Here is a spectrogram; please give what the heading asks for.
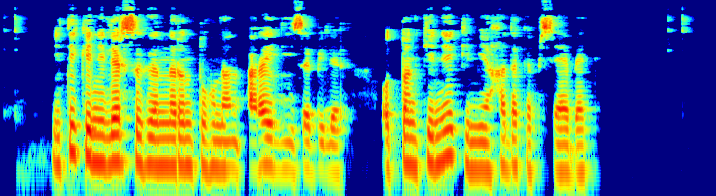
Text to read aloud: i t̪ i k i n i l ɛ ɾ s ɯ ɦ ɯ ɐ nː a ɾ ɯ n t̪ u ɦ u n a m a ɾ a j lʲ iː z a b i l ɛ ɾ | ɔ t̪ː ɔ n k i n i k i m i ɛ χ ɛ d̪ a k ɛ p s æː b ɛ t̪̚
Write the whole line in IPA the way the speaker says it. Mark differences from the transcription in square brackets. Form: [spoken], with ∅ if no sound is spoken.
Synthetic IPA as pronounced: i t̪ i k i n i l ɛ ɾ s ɯ ɦ ɯ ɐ nː a ɾ ɯ n t̪ u ɦ u n a [n] a ɾ a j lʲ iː z a b i l ɛ ɾ | ɔ t̪ː ɔ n k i n i k i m i ɛ χ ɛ d̪ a k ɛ p s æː b ɛ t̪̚

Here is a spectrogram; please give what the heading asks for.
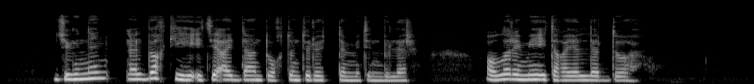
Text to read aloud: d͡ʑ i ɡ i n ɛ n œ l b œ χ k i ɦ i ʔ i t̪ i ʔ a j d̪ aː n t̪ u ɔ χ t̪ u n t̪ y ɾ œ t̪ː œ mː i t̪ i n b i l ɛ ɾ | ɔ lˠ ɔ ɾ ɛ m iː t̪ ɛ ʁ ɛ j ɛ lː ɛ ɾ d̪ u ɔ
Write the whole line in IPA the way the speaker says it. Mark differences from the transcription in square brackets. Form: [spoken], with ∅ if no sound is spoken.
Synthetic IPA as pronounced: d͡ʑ i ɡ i n ɛ n œ l b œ χ k i ɦ i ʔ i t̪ i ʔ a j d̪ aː n t̪ u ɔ χ t̪ u n t̪ y ɾ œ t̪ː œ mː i t̪ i n b i l ɛ ɾ | ɔ lˠ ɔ ɾ ɛ m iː t̪ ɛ ʁ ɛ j ɛ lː ɛ ɾ d̪ u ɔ

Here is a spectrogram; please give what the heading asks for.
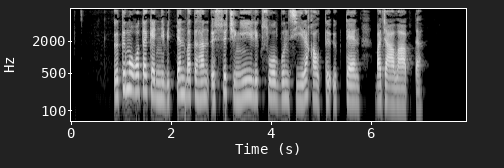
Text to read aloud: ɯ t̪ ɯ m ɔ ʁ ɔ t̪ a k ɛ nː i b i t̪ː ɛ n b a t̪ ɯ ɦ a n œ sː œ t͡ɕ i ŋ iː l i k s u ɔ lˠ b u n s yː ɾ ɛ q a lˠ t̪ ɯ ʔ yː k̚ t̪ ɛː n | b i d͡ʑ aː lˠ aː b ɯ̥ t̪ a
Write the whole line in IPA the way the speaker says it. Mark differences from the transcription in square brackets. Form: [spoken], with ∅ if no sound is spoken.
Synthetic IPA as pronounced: ɯ t̪ ɯ m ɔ ʁ ɔ t̪ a k ɛ nː i b i t̪ː ɛ n b a t̪ ɯ ɦ a n œ sː œ t͡ɕ i ŋ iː l i k s u ɔ lˠ b u n s [iː] ɾ ɛ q a lˠ t̪ ɯ ʔ [y] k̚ t̪ ɛː n | b [a] d͡ʑ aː lˠ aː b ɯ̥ t̪ a

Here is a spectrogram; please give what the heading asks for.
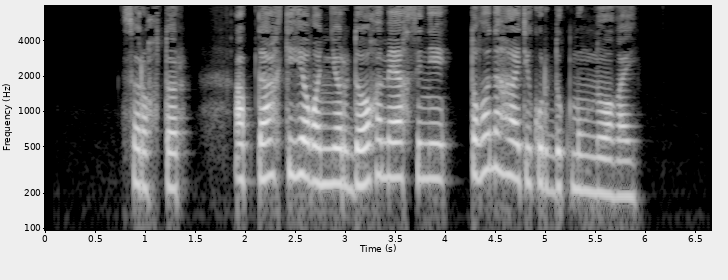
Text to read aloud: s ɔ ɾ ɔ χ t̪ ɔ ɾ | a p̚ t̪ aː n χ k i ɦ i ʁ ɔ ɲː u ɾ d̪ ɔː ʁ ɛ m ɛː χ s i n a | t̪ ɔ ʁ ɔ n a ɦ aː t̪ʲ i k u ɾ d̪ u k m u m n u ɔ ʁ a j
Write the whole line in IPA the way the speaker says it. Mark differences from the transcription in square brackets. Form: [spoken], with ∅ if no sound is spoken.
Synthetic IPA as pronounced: s ɔ ɾ ɔ χ t̪ ɔ ɾ | a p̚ t̪ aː [∅] χ k i ɦ i ʁ ɔ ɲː [ɔ] ɾ d̪ ɔː [χ] ɛ m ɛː χ s i n [i] | t̪ ɔ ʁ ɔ n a ɦ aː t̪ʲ i k u ɾ d̪ u k m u [ŋ] n u ɔ ʁ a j

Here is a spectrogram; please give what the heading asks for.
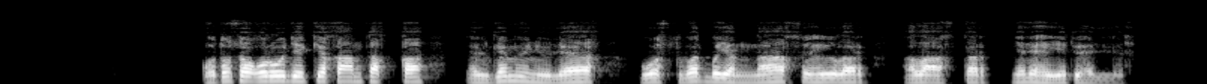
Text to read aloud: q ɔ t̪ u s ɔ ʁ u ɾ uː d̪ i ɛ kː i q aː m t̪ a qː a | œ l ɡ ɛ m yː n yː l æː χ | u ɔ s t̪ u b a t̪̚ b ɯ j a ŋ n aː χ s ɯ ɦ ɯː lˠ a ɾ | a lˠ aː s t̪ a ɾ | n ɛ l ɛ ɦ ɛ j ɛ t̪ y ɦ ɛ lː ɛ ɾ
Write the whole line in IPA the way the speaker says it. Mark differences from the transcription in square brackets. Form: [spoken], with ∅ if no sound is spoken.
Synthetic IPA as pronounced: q ɔ t̪ u s ɔ ʁ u ɾ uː d̪ i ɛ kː i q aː m t̪ a qː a | œ l ɡ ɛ m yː n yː l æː χ | u ɔ s t̪ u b a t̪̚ b ɯ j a ŋ n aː χ s ɯ ɦ ɯː lˠ a ɾ | a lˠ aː s t̪ a ɾ | n ɛ l ɛ ɦ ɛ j ɛ t̪ y ɦ ɛ lː ɛ ɾ

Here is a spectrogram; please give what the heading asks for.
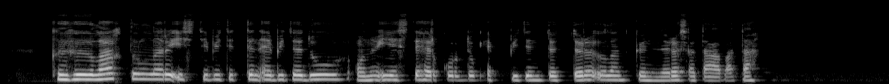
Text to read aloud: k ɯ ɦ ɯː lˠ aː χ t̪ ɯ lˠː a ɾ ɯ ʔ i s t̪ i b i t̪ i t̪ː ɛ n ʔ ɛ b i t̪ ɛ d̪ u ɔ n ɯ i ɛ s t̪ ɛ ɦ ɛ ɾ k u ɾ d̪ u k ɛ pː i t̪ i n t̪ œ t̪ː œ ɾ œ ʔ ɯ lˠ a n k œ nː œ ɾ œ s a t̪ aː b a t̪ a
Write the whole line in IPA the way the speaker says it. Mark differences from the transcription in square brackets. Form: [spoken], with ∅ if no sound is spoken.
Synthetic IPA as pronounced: k ɯ ɦ ɯː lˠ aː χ t̪ ɯ lˠː a ɾ ɯ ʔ i s t̪ i b i t̪ i t̪ː ɛ n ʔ ɛ b i t̪ ɛ d̪ [uː] ɔ n [u] i ɛ s t̪ ɛ ɦ ɛ ɾ k u ɾ d̪ u k ɛ pː i t̪ i n t̪ œ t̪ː œ ɾ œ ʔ ɯ lˠ a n k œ nː œ ɾ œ s a t̪ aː b a t̪ a

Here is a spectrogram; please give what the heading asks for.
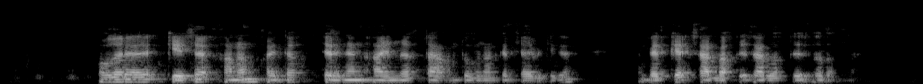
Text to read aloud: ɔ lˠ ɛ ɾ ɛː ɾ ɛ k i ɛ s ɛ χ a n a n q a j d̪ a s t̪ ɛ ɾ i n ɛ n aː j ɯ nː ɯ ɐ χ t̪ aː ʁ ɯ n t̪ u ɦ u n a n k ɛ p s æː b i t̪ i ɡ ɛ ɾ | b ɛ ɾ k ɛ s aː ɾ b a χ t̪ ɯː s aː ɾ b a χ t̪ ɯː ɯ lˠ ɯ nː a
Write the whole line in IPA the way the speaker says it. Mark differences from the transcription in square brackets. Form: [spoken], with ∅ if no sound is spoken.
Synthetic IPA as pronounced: ɔ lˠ ɛ ɾ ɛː ɾ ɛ k i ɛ s ɛ χ a n a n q a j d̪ a [χ] t̪ ɛ ɾ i n ɛ n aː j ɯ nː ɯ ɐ χ t̪ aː ʁ ɯ n t̪ u ɦ u n a n k ɛ p s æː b i t̪ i ɡ ɛ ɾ | b ɛ ɾ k ɛ s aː ɾ b a χ t̪ ɯː s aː ɾ b a χ t̪ ɯː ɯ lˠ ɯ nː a

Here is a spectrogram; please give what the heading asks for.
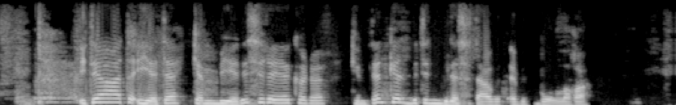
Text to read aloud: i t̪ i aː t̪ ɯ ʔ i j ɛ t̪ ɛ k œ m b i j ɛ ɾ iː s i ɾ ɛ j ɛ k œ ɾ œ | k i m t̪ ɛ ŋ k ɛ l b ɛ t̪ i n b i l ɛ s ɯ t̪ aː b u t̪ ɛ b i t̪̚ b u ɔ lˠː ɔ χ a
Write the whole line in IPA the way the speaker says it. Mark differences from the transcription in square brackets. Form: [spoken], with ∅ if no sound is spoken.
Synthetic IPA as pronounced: i t̪ i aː t̪ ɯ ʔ i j ɛ t̪ ɛ k [ɛ] m b i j ɛ ɾ [i] s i ɾ ɛ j ɛ k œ ɾ œ | k i m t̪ ɛ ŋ k ɛ l b [i] t̪ i n b i l ɛ s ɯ t̪ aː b [ɯ] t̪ ɛ b i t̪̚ b u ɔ lˠː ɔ [ʁ] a

